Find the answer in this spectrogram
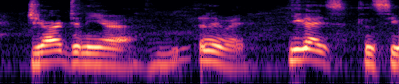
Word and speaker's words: giardiniera: Giardiera. Giardiniera.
